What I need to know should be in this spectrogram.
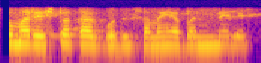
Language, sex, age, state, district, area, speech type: Kannada, female, 18-30, Karnataka, Tumkur, rural, conversation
